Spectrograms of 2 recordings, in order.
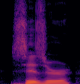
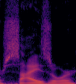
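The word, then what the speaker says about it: Scizor: the ho GX 1839 scissor or czor depending on how you say it I say scissor uh $201 dark cry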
